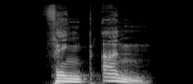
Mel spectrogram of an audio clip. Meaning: third-person singular present of anfangen
- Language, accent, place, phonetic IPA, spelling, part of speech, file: German, Germany, Berlin, [ˌfɛŋt ˈan], fängt an, verb, De-fängt an.ogg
